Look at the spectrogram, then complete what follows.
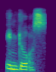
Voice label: "endorse", Indian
